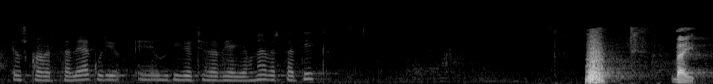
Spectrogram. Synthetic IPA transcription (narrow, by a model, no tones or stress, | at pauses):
e̞wskoaβeɾt͡sale̞akuɾiβet͡ʃeβeriajawnaβe̞ɾt̪at̪ik | baj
